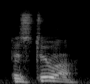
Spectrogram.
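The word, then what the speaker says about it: πιστεύω: And let's see how that is actually pronounced. Strong's G 4100. Pistuo.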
